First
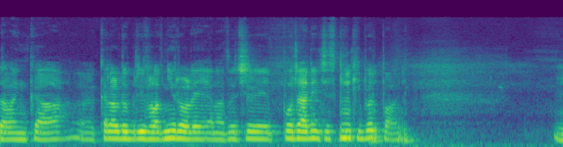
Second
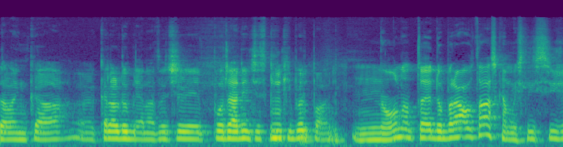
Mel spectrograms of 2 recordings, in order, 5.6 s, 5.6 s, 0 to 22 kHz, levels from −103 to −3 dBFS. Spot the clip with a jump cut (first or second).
second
